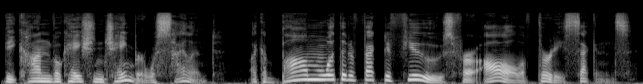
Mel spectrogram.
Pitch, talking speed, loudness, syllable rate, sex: 130 Hz, 160 wpm, -18 LUFS, 4.6 syllables/s, male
